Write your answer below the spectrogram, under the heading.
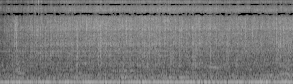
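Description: Oil sizzling steadily around stuffed kantola (spiny gourd) halves shallow-frying on a medium flame, as the pieces are turned over with tongs.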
